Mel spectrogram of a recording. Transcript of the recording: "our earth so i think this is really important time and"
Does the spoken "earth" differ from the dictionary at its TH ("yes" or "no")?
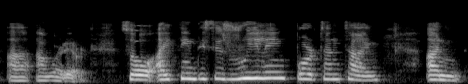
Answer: yes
